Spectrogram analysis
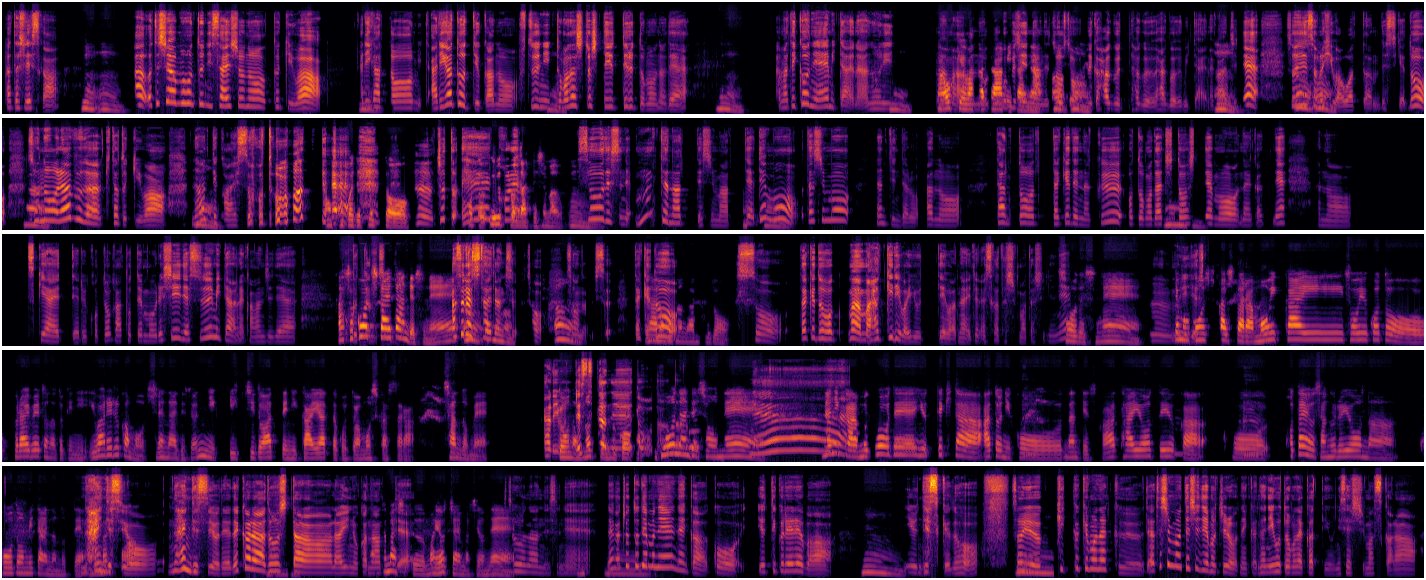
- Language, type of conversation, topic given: Japanese, advice, 人間関係で意見を言うのが怖くて我慢してしまうのは、どうすれば改善できますか？
- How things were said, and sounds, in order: laughing while speaking: "返そうと思って"; other background noise; unintelligible speech; chuckle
